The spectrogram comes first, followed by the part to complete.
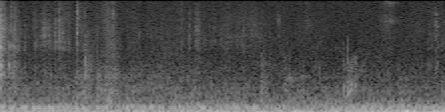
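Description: Faint small clicks and rustles of fine jewellery wire being bent with pliers on a paper pattern, over a steady low hum.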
